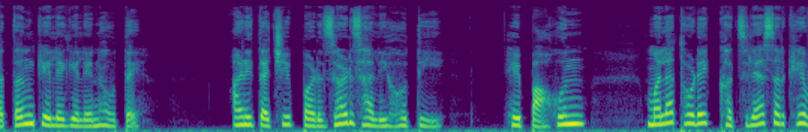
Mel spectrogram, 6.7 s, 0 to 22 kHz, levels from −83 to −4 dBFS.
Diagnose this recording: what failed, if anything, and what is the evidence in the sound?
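Nothing failed in this recording, and the sound gives no evidence of a fault at any stage.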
